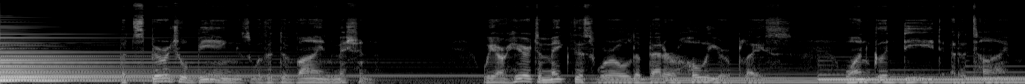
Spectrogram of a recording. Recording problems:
background music; very loud; throughout; 4 dB above the speech

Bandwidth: 18.5 kHz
